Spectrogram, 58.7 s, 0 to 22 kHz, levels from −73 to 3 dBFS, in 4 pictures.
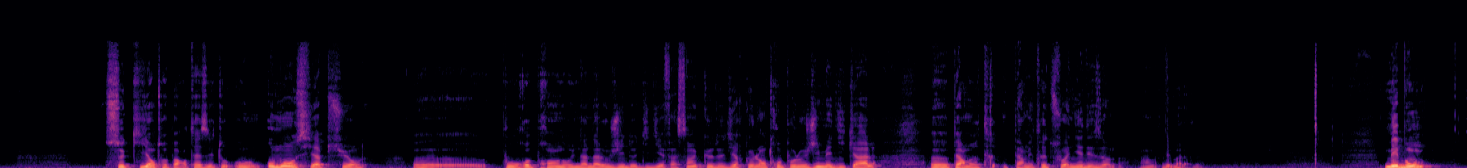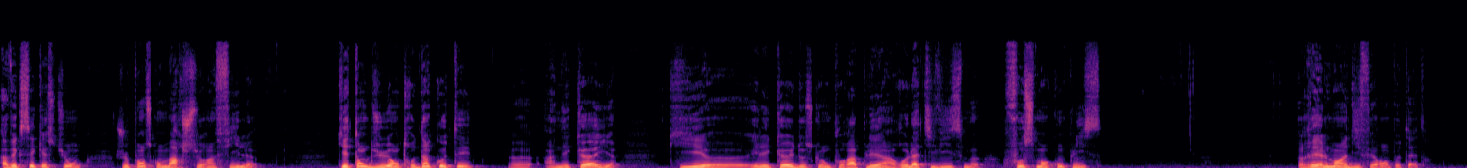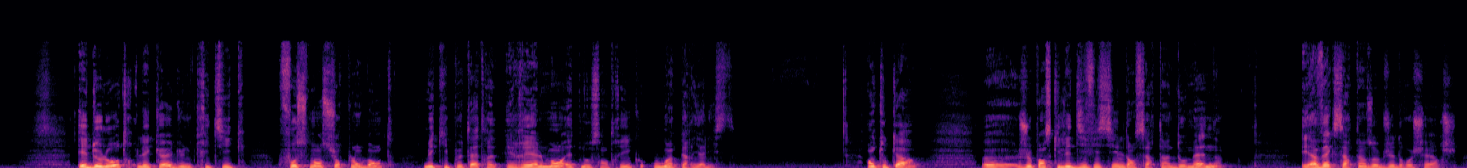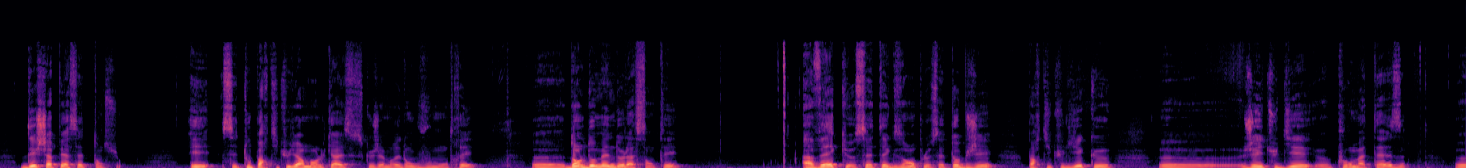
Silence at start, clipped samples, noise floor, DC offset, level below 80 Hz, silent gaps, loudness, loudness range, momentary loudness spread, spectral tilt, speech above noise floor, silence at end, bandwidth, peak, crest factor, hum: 1.05 s; under 0.1%; -55 dBFS; under 0.1%; -56 dBFS; none; -20 LUFS; 6 LU; 15 LU; -7 dB/octave; 36 dB; 0 s; 17 kHz; 0 dBFS; 20 dB; none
